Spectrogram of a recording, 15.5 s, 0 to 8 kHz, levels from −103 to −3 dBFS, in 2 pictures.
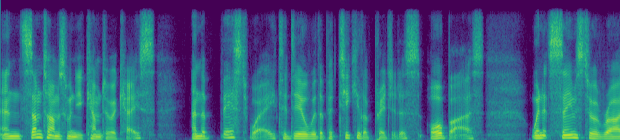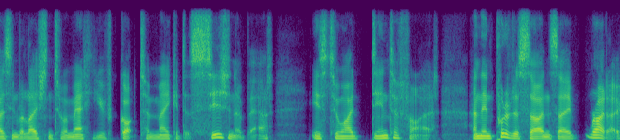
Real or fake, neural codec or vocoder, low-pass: real; none; 7.2 kHz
